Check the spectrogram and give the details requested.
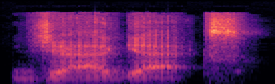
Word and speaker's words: Jagex: be able to know how this one is pronounced Jag X I know right it's in the pronunciation guide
